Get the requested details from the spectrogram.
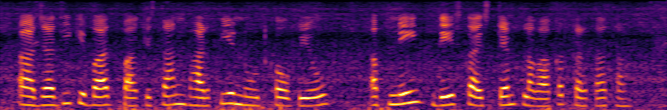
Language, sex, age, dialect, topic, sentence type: Hindi, female, 18-24, Kanauji Braj Bhasha, banking, statement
